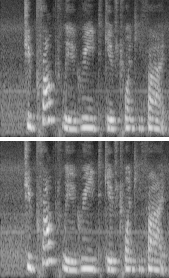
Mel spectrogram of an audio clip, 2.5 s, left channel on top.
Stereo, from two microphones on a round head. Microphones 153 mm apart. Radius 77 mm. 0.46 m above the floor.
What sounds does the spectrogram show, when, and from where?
0.4 s a woman speaking: 20° left (ahead or behind), 1.3 m; by 2.5 s 40° right (ahead or behind), 1.5 m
